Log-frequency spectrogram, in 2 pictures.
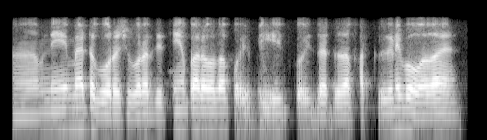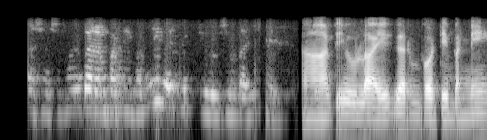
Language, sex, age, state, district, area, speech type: Dogri, male, 45-60, Jammu and Kashmir, Samba, rural, conversation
